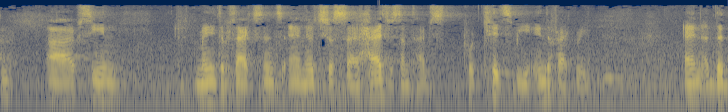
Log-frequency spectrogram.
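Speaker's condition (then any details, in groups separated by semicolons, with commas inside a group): Cleft palate; congenital cleft palate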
